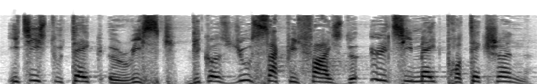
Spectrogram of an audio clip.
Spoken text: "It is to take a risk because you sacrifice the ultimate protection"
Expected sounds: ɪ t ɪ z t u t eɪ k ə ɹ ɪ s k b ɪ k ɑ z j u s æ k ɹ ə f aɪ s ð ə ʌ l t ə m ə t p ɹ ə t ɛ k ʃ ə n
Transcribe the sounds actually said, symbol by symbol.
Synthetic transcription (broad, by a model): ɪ t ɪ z t u t eɪ k ə ɹ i s k b ɪ k ɑ z j u s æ k ɹ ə f aɪ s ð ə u l t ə m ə t p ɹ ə t ɛ k ʃ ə n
